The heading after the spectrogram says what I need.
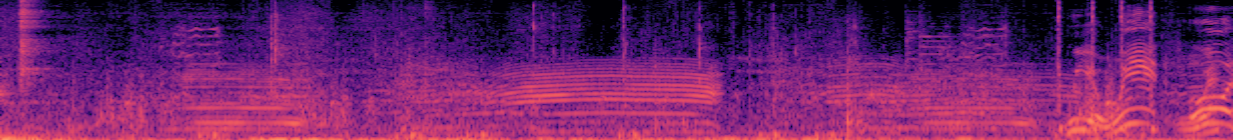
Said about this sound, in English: So many cow noises.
